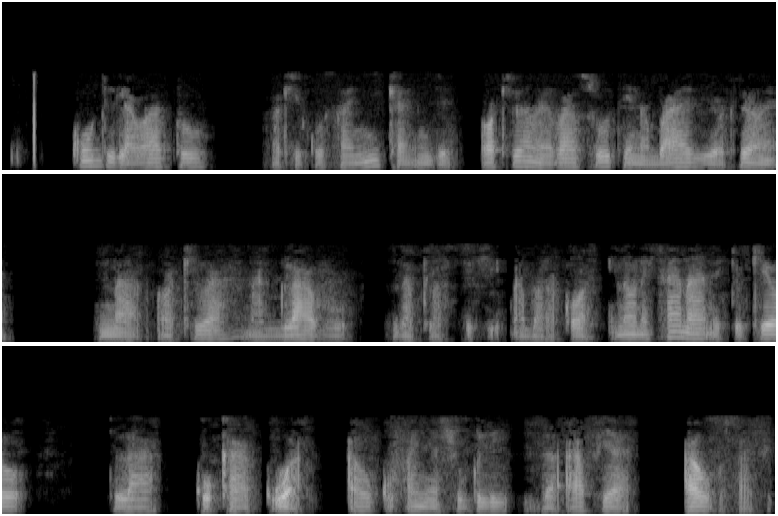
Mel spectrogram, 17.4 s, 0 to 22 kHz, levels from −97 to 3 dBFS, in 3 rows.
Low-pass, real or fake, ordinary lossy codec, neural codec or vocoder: 7.2 kHz; real; AAC, 16 kbps; none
